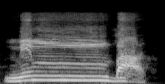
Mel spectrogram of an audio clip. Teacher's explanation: نون ساکن کے بعد با آ جائے تو نون کو میم سے بدل کر غنہ کے ساتھ پڑھتے ہیں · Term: اقلاب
